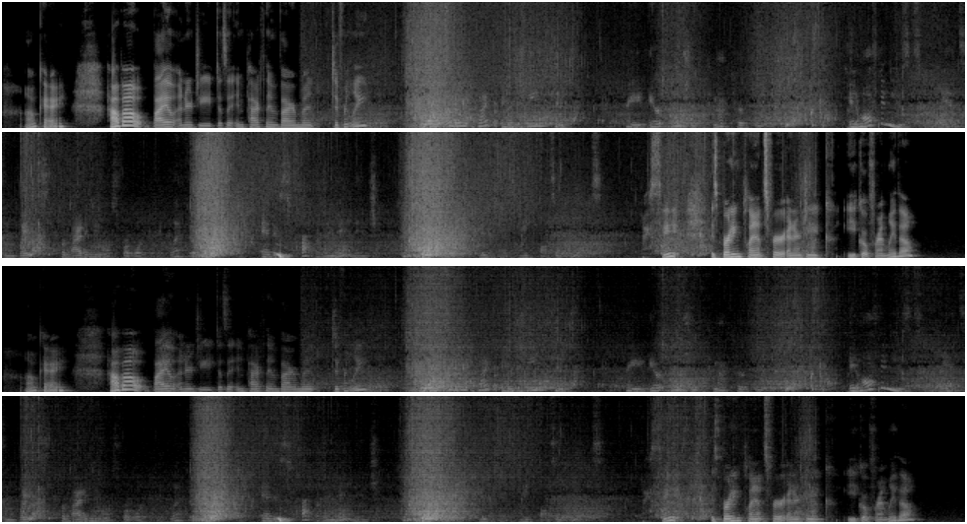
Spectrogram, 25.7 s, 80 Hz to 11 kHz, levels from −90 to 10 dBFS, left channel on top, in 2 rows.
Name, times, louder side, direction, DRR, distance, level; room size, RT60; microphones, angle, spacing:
voice 1, 0.0-4.9 11.3-11.5 16.5-16.6 21.4-25.0, left 7 dB, 85° left, 0.4 m, -35 dB
sound 1, 4.0-11.2 11.5-14.3 14.7-23.7, left 3 dB, 20° left, 0.4 m, -41 dB
voice 2, 5.9-7.5 8.3-10.6 11.1-15.9 16.3-16.5 17.0-17.8 18.3-20.8, left 3 dB, 60° left, 1.2 m, -50 dB
7.3 x 5.8 x 2.4 m
head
